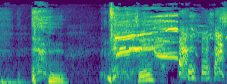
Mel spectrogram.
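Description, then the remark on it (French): A voice imitates weak, feeble coughing: a couple of short throaty bursts, a brief pause, then a longer strained, raspy cough that trails into voiced sounds. “Tu tous pas fort? Ça, c'est un signe physique que t'es rendu.”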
